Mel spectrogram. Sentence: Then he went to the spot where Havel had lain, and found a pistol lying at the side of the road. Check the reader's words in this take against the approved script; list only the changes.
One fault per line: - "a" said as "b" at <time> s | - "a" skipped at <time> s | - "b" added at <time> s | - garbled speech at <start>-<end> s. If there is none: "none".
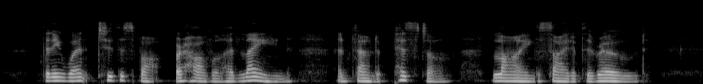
- "at" skipped at 5.4 s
